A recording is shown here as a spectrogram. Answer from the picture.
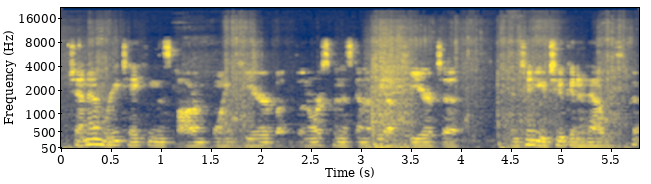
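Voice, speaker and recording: A soft-spoken man talks at a fairly quick pace in a fairly low pitch with fairly even intonation. Noticeable background noise runs under his voice. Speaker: esports caster. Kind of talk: live commentary. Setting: live stream.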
